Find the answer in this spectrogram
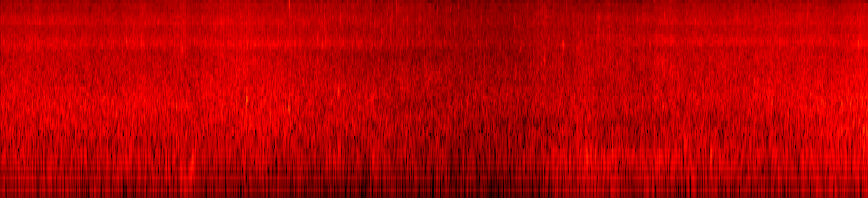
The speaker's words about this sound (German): Das hier ist dein eigener Strand, an dem du die Sonne, den Wind und das Meer genießen kannst.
